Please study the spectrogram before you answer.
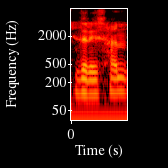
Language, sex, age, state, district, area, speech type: Bodo, male, 18-30, Assam, Baksa, rural, spontaneous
